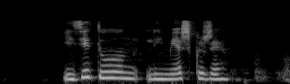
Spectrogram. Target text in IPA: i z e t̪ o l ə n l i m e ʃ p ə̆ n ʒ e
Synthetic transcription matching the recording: i z i t̪ u l ə n l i m e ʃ k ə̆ ʒ e

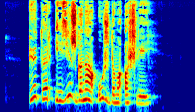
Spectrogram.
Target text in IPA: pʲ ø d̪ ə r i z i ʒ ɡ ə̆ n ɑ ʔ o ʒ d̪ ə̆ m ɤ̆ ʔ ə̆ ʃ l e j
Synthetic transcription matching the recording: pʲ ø t̪ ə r i z i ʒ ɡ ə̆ n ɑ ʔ u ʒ d̪ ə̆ m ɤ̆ ʔ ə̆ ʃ l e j

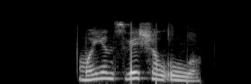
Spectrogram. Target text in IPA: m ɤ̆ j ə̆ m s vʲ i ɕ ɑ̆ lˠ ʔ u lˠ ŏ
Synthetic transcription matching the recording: m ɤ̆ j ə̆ n s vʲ e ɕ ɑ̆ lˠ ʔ u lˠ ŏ

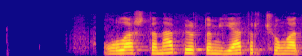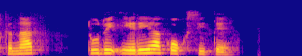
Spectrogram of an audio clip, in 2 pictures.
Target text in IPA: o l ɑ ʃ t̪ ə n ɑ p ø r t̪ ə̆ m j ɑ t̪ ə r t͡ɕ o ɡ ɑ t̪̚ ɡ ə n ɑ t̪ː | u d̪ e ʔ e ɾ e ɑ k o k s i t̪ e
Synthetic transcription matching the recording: o l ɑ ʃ t̪ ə n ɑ p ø r t̪ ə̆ m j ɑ t̪ ə r t͡ɕ o ŋ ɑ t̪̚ ɡ ə n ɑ t̪ː | u d̪ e ʔ e ɾ e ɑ k o k s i t̪ e

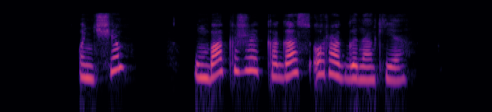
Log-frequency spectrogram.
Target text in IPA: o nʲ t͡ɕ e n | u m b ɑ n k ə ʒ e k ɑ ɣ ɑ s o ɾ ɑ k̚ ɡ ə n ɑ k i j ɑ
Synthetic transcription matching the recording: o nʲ t͡ɕ e m | u m b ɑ k ə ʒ e k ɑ ɣ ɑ s o ɾ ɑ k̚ ɡ ə n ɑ k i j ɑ

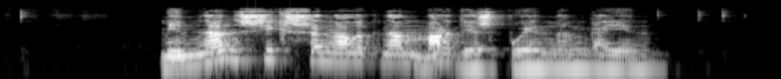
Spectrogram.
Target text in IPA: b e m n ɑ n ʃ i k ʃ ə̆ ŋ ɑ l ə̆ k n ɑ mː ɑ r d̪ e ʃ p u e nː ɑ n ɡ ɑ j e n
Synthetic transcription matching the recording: m e m n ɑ n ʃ i k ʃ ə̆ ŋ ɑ l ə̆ k n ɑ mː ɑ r d̪ e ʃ p u e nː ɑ ŋ ɡ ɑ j e n

